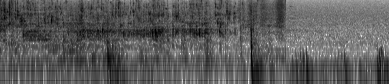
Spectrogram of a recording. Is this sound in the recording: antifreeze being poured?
yes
